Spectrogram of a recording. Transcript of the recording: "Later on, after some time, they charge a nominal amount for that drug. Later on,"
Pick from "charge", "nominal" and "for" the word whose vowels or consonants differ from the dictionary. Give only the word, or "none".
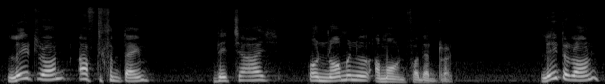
none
